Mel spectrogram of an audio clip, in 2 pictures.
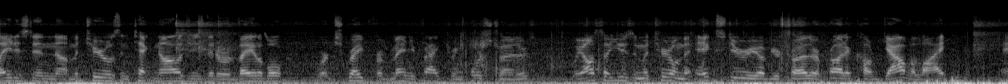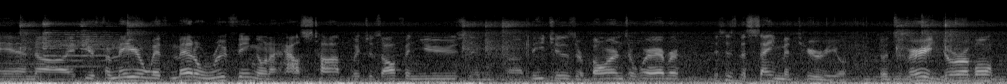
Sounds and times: Speech: 0:00.0 - 0:20.0.

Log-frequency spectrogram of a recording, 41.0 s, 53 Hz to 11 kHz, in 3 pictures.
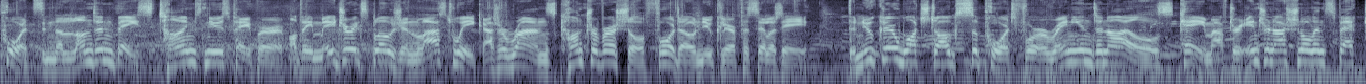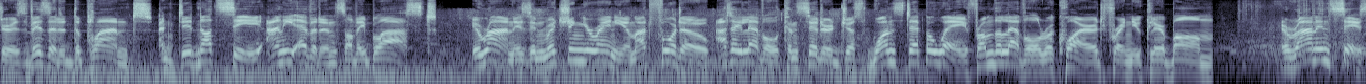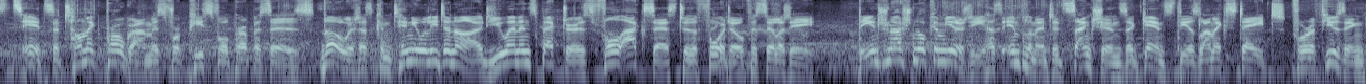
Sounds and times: Speech: 0:00.0 - 0:25.8, 0:26.5 - 0:40.9.

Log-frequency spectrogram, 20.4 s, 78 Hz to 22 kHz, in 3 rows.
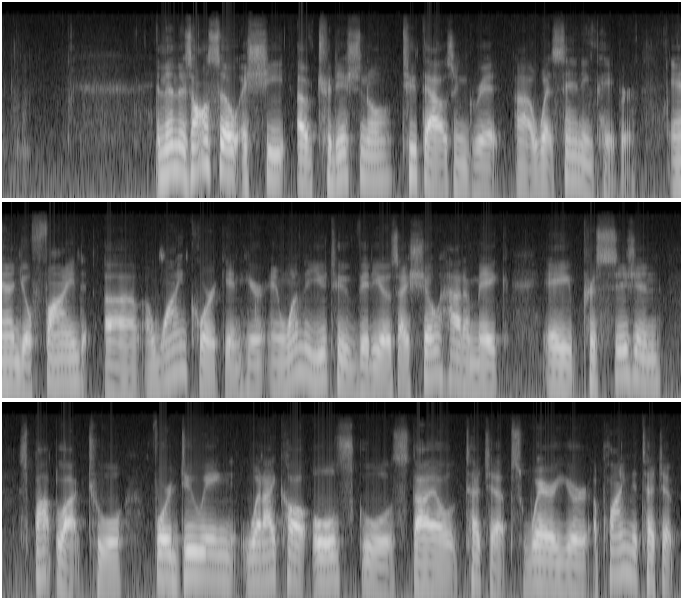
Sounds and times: Speech: 0:01.5 - 0:20.3.

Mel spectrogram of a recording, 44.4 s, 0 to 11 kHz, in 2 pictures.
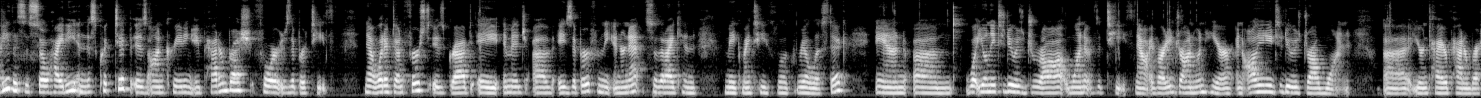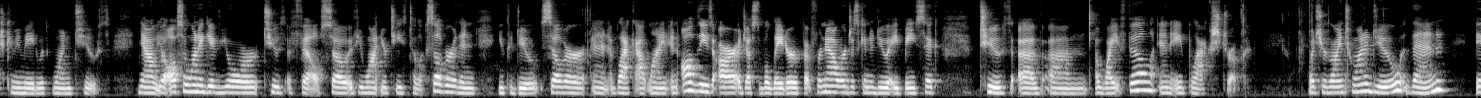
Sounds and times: Speech: 0:00.0 - 0:41.0, 0:41.9 - 0:44.4.

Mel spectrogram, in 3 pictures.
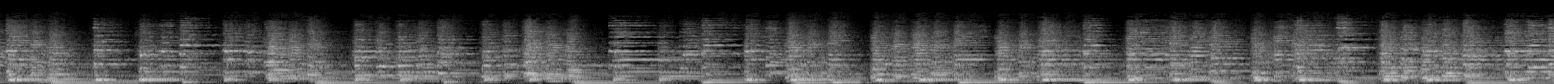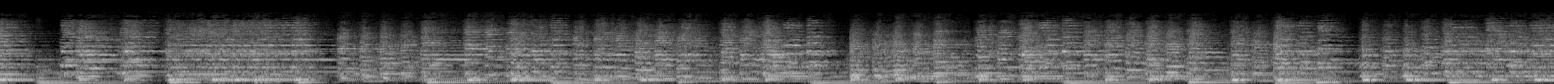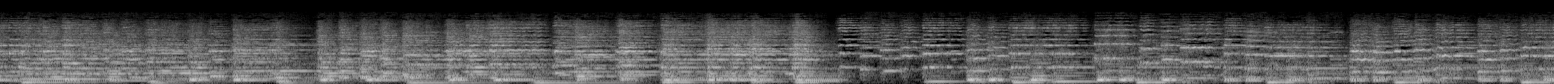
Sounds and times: Music: 0:00.0 - 0:46.6.

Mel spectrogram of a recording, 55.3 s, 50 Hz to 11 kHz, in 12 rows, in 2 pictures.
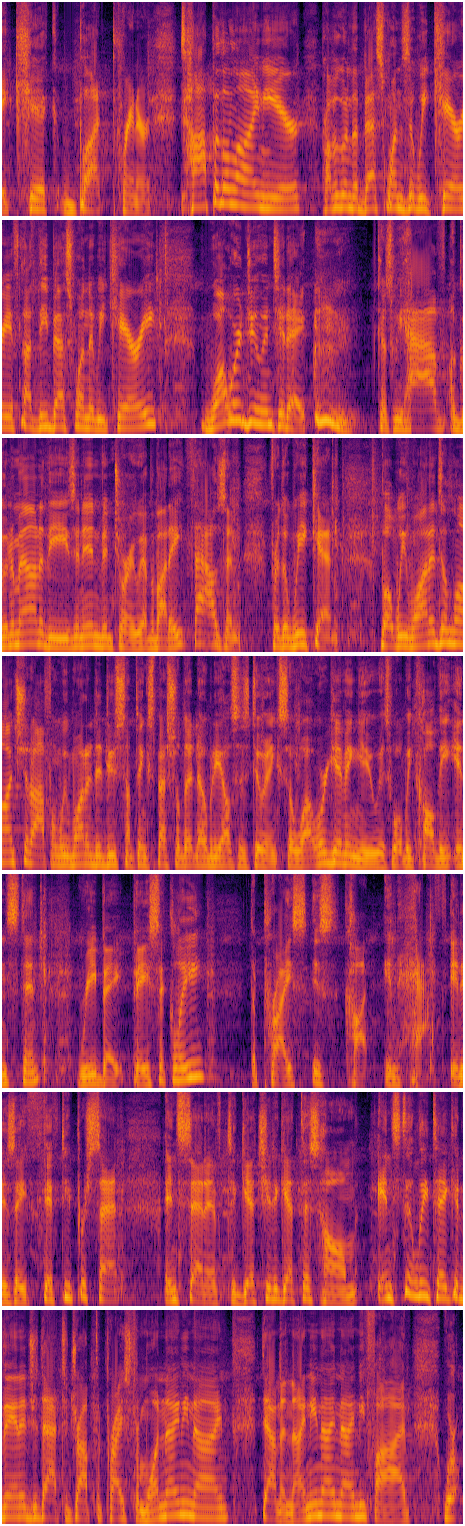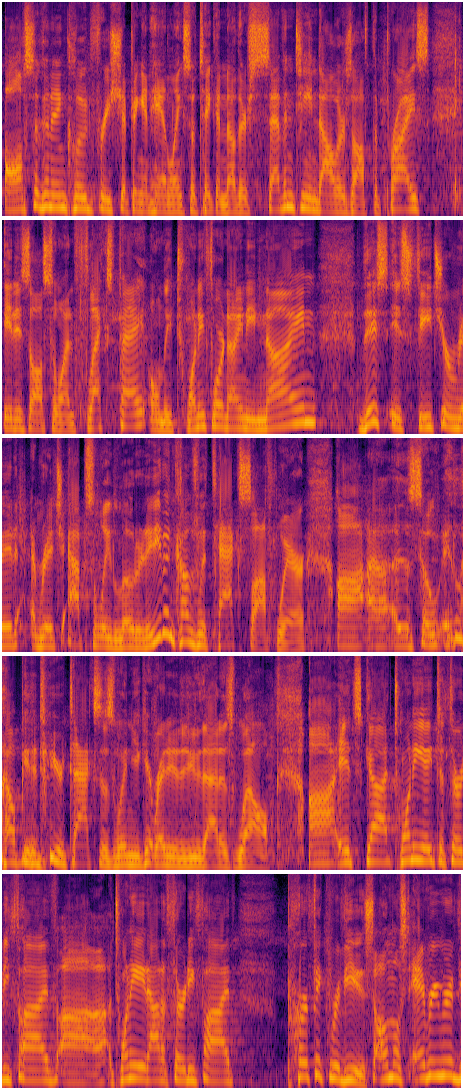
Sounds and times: Printer: 0:00.0 - 0:55.3
Speech: 0:00.0 - 0:55.3.

